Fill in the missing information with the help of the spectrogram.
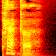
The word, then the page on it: pepper: British English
